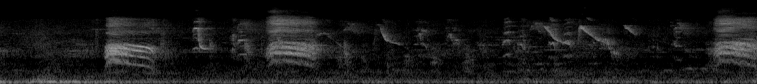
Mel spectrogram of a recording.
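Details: Harsh crow caws come while it eats cooked food and grains, three strong ones spread across several seconds, with quicker chirps and twitters from other birds in between.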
